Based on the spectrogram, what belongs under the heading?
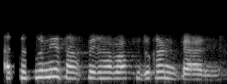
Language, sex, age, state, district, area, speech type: Urdu, female, 18-30, Bihar, Saharsa, rural, conversation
